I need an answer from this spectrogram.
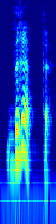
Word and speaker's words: drette: juste par le mot drette. Le mot drette est la façon québécoise de prononcer droite, mais il est utilisé comme préposition de lieu pour remplacer le juste.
